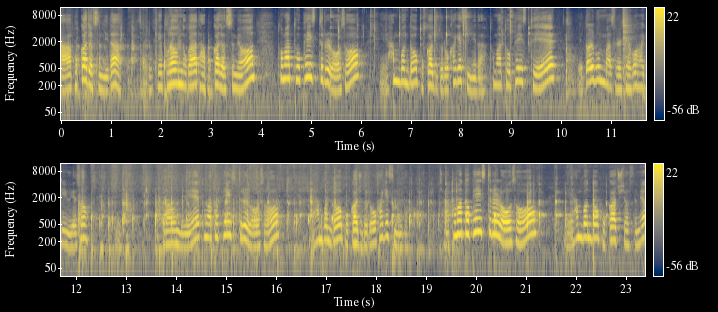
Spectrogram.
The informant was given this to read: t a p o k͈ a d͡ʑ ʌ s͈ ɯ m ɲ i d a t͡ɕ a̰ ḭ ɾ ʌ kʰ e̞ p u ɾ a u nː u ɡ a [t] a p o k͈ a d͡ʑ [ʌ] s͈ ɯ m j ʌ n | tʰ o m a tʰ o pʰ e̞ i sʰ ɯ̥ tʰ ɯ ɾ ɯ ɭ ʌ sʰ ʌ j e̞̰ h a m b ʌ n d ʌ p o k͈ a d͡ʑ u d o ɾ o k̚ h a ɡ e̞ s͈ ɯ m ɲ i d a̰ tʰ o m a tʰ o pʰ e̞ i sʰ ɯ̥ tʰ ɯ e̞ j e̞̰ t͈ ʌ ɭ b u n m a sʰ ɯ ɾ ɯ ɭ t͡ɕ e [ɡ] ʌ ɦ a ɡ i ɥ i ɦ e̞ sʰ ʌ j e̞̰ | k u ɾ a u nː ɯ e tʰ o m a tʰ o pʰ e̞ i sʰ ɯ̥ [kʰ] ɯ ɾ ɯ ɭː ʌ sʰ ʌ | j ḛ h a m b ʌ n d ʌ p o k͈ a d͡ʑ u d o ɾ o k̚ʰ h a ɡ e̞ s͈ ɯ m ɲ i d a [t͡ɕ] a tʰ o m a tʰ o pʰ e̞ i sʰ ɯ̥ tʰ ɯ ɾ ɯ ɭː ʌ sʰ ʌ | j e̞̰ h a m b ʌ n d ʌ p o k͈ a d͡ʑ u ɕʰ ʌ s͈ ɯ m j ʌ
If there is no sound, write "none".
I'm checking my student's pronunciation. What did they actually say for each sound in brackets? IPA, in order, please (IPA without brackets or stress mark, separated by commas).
t, ʌ, ɡ, tʰ, t͡ɕ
